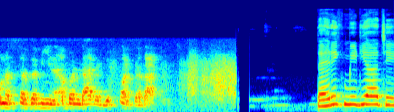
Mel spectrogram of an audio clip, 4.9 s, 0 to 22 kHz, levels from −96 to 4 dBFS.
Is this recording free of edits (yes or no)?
no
